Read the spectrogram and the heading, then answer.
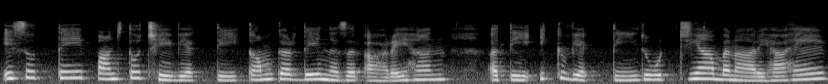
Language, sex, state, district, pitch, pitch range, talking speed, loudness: Punjabi, female, Punjab, Kapurthala, 220 Hz, 195-260 Hz, 135 wpm, -15 LUFS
